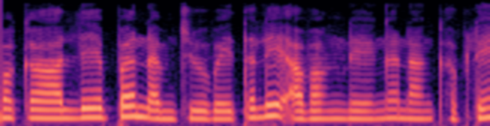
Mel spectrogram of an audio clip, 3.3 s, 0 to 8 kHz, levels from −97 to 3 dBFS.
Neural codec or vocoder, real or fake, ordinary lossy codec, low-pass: none; real; none; 7.2 kHz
